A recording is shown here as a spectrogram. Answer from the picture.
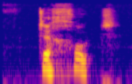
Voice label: "tegoed", Dutch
